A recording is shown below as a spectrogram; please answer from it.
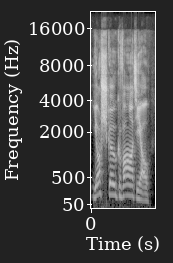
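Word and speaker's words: Joško Gvardiol: Yoshko Gavardial, uh, Avana, a Croatian viewer of the channel. She says that I'm pronouncing that pretty spot on.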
